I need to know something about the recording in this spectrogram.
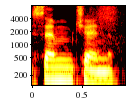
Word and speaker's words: sem chen: and chen see that's how we write it phonetically anyway c h e n sem chen mind possessor sem is the mind chen possessor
